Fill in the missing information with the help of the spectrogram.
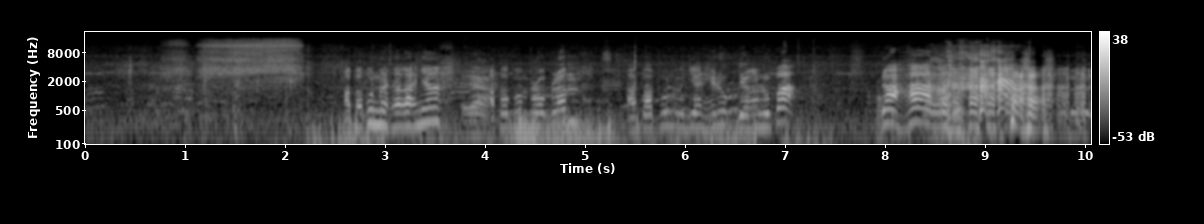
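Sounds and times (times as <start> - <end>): breathy hiss from mouth: 0.7 - 2.3.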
